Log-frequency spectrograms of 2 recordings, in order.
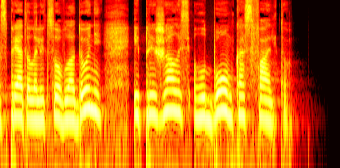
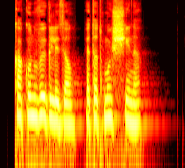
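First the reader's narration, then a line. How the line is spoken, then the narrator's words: Plain question. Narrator (Russian): спросил Уилл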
